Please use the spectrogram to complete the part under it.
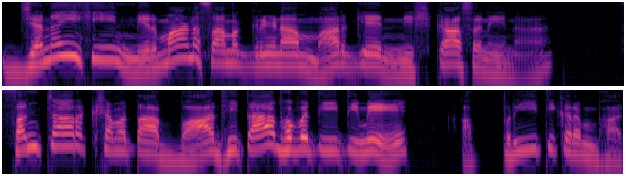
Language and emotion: Sanskrit, disgusted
